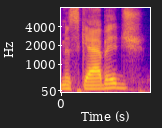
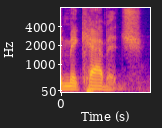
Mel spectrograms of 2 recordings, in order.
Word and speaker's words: Miscavige: best one is that if you say David Miscavige or you say David Miscarriage, it'll do it. But if you say David Miscavige and you say his name right, AI will still say McCabbage.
